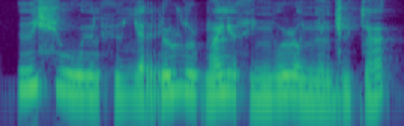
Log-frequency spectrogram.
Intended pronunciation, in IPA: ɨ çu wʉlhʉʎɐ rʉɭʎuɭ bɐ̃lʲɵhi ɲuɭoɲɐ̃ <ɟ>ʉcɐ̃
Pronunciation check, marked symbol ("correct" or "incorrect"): correct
